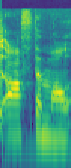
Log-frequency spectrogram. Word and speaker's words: ophthalmologist: a long time but it's off as in turning the switching the lights off okay so we always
